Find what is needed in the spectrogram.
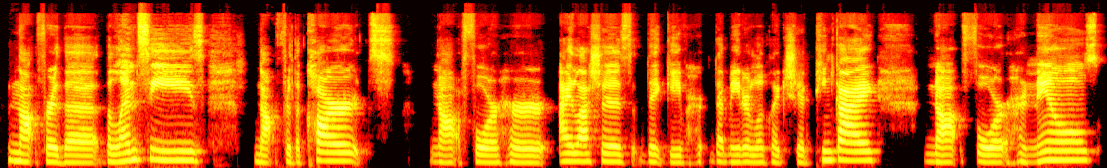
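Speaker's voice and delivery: each item stretched, Balencis and carts spelled out slowly; slow emphatic list. Real, not acted. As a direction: stress Balencis, carts, eyelashes, nails slowly. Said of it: "listing slowly".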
